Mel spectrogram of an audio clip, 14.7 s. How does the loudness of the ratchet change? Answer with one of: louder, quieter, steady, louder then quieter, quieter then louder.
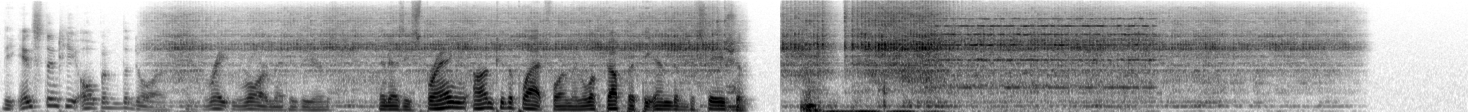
louder then quieter.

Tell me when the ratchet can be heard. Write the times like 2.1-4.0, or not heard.
1.4-13.7.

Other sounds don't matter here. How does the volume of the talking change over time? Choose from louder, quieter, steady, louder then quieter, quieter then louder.
louder.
